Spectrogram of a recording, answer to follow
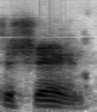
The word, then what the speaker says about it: Deschaines: Andy Deschaines. I'm here. Andy, do you pronounce the S in your last name? I've always wondered. I'm going to ask. I do not. You do not. So it's just Deschaines.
